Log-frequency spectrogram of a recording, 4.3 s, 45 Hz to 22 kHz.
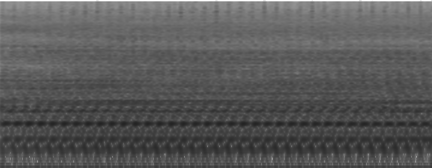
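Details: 1.9L TDI diesel at steady idle with a sharp, regular metallic clatter of about 170 knocks a minute over the engine note, diagnosed as injector knock from faulty injectors.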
